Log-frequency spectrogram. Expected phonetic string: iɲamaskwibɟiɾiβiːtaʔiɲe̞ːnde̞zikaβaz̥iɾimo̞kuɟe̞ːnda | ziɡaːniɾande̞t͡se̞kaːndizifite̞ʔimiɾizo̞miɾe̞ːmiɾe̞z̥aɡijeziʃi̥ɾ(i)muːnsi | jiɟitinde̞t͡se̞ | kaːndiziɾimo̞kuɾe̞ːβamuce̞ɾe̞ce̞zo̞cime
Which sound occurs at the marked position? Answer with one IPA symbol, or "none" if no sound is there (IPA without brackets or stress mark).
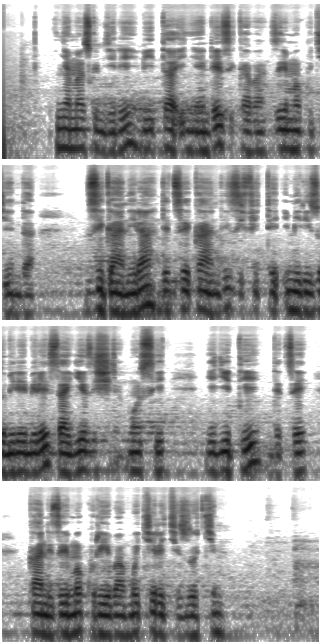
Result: a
